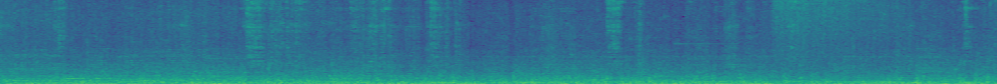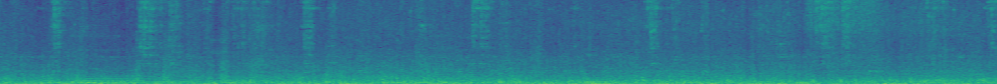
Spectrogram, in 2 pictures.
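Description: Narrow-gauge train rolling along the track: a steady rumble of the cars, with irregular clicking of wheels over the rail joints throughout.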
